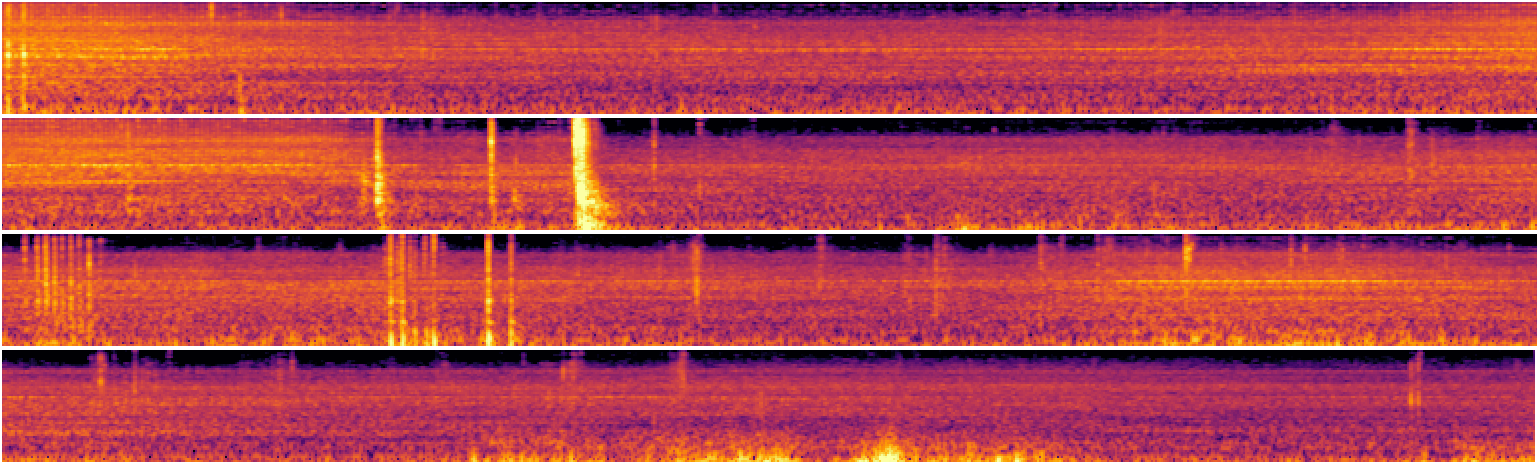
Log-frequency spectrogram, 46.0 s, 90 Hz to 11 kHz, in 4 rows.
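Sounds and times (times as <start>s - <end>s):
car road and engine rumble: 0.0s - 46.0s
knocks and clicks: 23.1s - 24.0s, 25.9s - 27.0s.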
